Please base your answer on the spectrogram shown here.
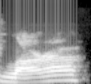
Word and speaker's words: Lara: of your Canadian accent I thought you said Laura so now I don't know what to do you know what it's AOK by me I it's pronounced Lara I get Lara Laura it doesn't bother me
